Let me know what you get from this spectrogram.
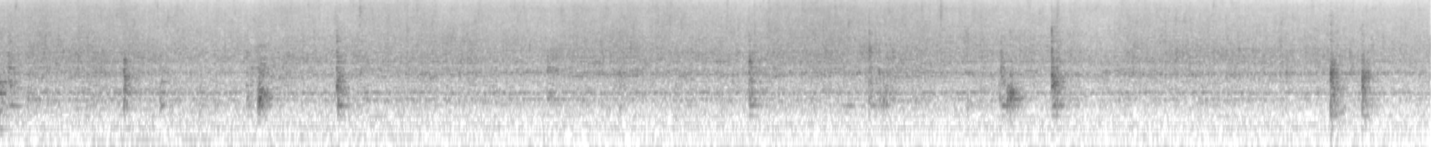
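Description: Sliced onions, chopped tomato and slit green chillies frying in mustard oil in a pressure-cooker pot, a steady sizzle, while a spatula stirs and knocks against the pot now and then.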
